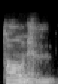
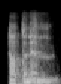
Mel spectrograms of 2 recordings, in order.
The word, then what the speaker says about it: Tottenham: we mentioned Tottenham and in London they also said tonim tonim who's playing tonight Tony and Leeds okay Tottenham however the appropriate pronunciation should be Tottenham Tottenham Tottenham not DOT then ham okay we spoke about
